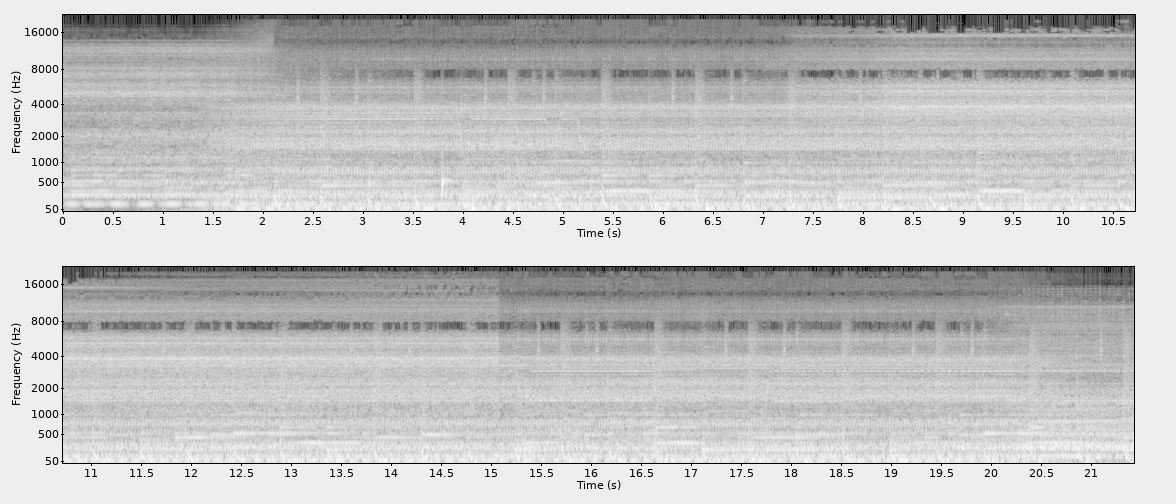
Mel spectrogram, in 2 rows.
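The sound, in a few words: lathe rough turning a part with a 55-degree insert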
